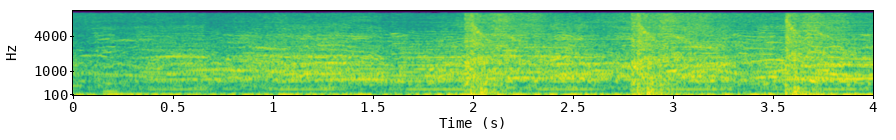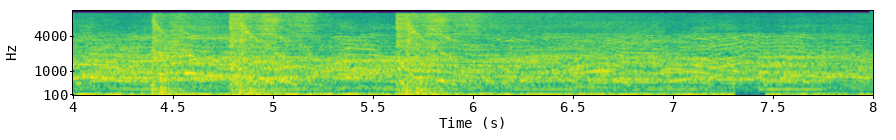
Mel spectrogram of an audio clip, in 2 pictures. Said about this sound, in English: You hear horrific screaming. That's terrifying. And he just kind of keeps on fast-forwarding it. There's about 2 days worth of screaming. You can't make out very much other than that. It's a variety of languages.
